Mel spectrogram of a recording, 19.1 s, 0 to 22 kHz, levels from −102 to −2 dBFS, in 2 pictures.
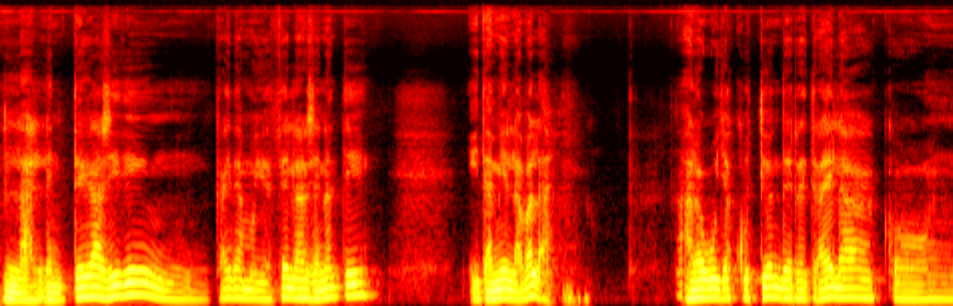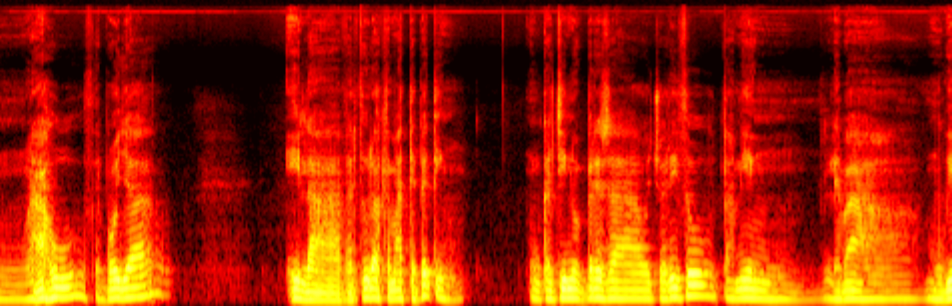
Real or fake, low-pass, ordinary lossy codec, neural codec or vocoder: real; none; none; none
